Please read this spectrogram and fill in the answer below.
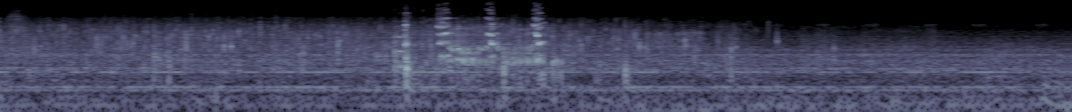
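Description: Garden hose water pouring into a full plastic watering can and spilling over its side, a steady splashing that tapers off toward the end as the flow stops. About three seconds in there is a brief run of high, rapid squeaks.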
